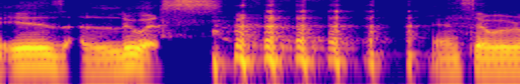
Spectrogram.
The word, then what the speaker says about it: Lewes: here to tell you that the name is louis and so we were like there you have it it is lewis not a doubt and you were involved for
